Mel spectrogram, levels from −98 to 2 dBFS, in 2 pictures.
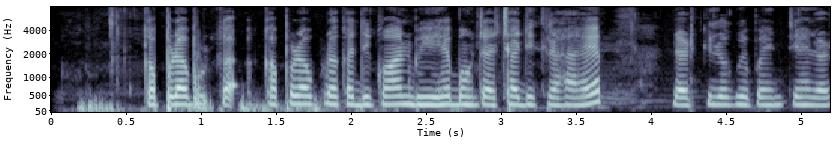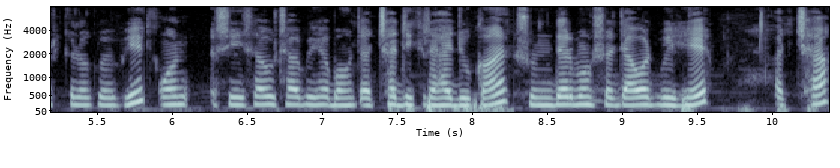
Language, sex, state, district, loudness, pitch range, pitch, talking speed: Hindi, male, Chhattisgarh, Sarguja, -21 LUFS, 215-230 Hz, 225 Hz, 200 wpm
